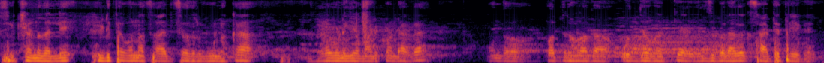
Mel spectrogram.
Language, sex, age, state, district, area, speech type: Kannada, male, 30-45, Karnataka, Bellary, rural, spontaneous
